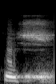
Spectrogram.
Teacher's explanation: हम महसूस कर सकते हैं कि हमारा नीचे वाला होंठ हमारे फ्रंट टीथ के साथ टच होता है, तब जाके साउंड प्रोड्यूस होती है, फिश। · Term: लिबियोडेंटल्स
